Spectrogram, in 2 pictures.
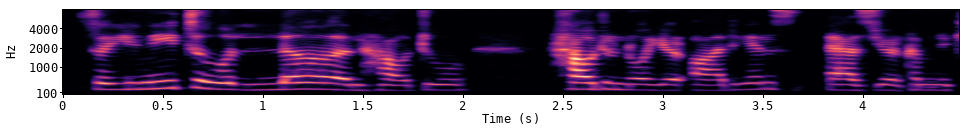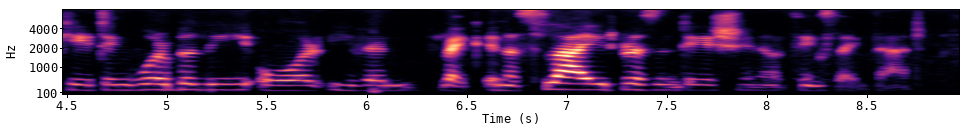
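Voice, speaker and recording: Medium pitch and a moderate pace from a woman with a plain, everyday voice. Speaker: keynote speaker. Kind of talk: keynote talk.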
